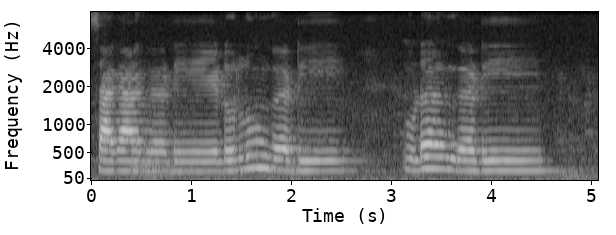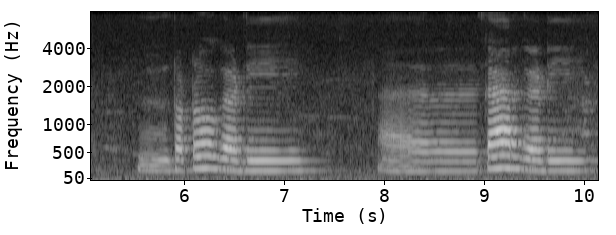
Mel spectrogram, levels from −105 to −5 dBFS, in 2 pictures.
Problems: none marked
